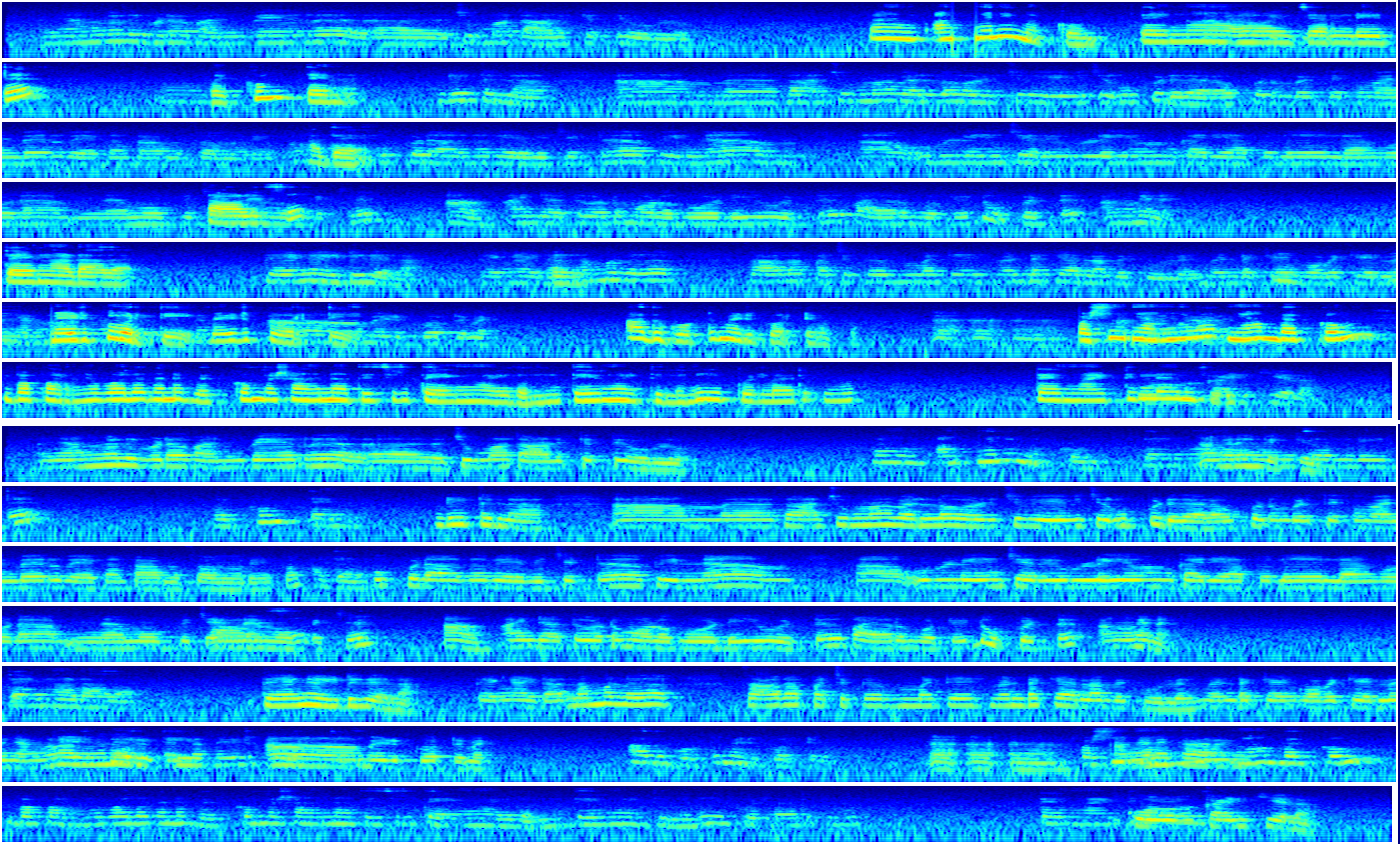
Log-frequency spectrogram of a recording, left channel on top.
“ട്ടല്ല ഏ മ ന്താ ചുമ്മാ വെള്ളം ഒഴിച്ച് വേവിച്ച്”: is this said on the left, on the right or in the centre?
Right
